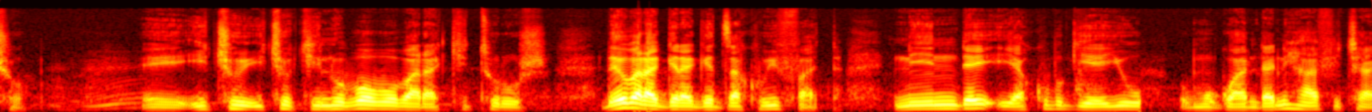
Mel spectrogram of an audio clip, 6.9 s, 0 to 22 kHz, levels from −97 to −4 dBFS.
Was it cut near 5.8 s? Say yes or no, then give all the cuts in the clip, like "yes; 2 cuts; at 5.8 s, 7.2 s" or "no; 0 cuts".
yes; 1 cut; at 5.8 s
